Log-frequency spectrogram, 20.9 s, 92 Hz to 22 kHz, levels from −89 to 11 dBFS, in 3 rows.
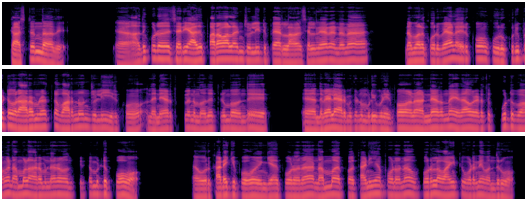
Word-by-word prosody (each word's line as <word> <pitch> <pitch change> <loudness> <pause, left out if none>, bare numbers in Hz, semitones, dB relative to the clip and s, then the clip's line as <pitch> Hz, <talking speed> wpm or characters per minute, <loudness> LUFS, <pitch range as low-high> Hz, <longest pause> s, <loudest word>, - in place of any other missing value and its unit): கஷ்டம் 135 +7 +2
தான் 120 -3 +4
அது. 95 -2 -4 0.8
அ - - -2 0.2
அதுக்கூட 160 +2 -2 0.2
சரி 145 +1 +4
அது 135 +2 +5
பரவாயில்லன்னு 150 +1 +5
சொல்லிட்டு 140 0 -1
போயிர்லாம். 120 -2 +3
சில 125 0 0
நேரம் 145 +1 +3
என்னன்னா, 135 +2 +2 0.7
நம்மளுக்கு 135 +1 +1
ஒரு 125 - -3
வேலை 160 +3 +5
இருக்கும். 155 +1 -2 0.2
ஒரு 130 - +1
குறிப்பிட்ட 155 +2 -3
1/2 130 0 +5
மணி 145 0 0
நேரத்தில 150 +1 -3
வரணுன்னு 140 +3 -1
சொல்லி 135 0 -4
இருக்கும். 110 -1 -6
அந்த 115 -1 -4
நேரத்துக்குள்ள 120 +3 -3
நம்ம 120 -1 -3
வந்து 130 +1 -4
திரும்ப 130 +1 -4
வந்து 120 - -4 0.7
அ - - 0
அந்த 110 0 -2
வேலைய 130 +1 +5
ஆரம்பிக்கணும்னு 125 +1 -5
முடிவு 125 0 -2
பண்ணியிருப்போம். 120 +3 0
ஆனா, 125 0 +2
அந்நேரம் 135 +2 +1
தான் 145 -3 +3
எதாவது 130 +2 +2
ஒரு 130 - +1
இடத்துக்கு 125 +1 -9
கூட்டு 145 -1 -3
போவாங்க, 130 +4 0
நம்மளும் 140 +1 0
1/2 130 - +1
மணி 135 +1 -4
நேரம் 140 -2 -2
திட்டமிட்டு 145 +3 -4
போவோம். 135 -1 +1 0.8
அ - - -3
ஒரு 120 - -3
கடைக்கு 130 +1 +3
போவோம். 120 +1 +1
எங்கேயாவது 120 0 -2
போனோன்னா, 120 +1 +1 0.2
நம்ம 135 +4 0
இப்போ 130 -1 -5
தனியா 140 +5 0
போனோனா 135 +2 -1 0.2
பொருள 145 +3 0
வாங்கிட்டு 135 +1 -1
உடனே 125 +2 -2
வந்துருவோம். 115 -4 -5
130 Hz, 185 wpm, -22 LUFS, 125-145 Hz, 0.8 s, அது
